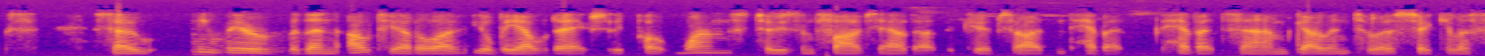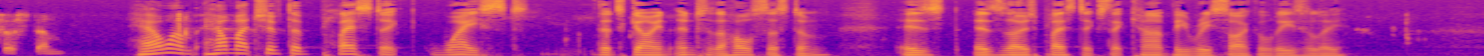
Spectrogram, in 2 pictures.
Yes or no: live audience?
no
